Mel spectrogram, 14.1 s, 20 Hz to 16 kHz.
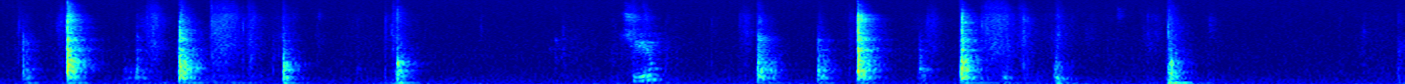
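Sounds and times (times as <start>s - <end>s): bare foot stamping wood: 0.2s - 1.0s, 1.8s - 2.1s, 2.8s - 3.1s, 3.8s - 4.2s, 7.5s - 10.8s, 11.6s - 12.0s
wooden knocks and slaps: 0.2s - 2.1s, 3.8s - 4.2s, 7.5s - 10.8s.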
